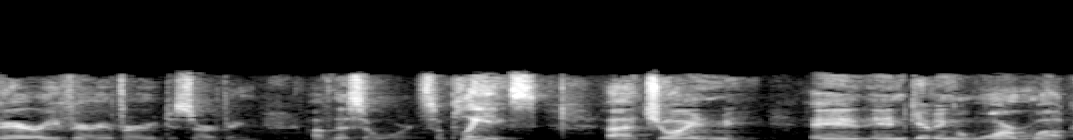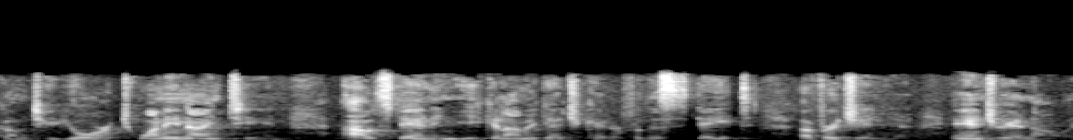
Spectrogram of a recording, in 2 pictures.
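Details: Adult speaker at a public event; normal voice.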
